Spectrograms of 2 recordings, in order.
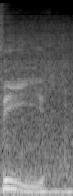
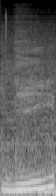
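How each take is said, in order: First: The word begins with a th sound. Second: The word begins with a y sound. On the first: The speaker calls it right. "but rather the" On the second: The speaker calls it wrong. "would have never been pronounced ye"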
